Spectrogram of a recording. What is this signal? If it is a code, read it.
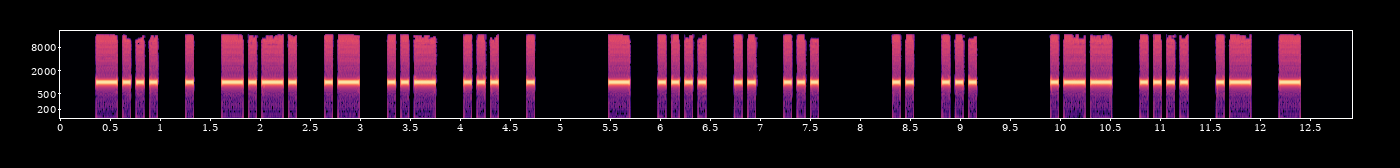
Morse code, heard as a keyed tone, about 18 wpm, spaced as for 15 wpm, 1000 Hz. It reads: BECAUSE THIS IS WHAT
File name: qotdfiles / 15wpm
